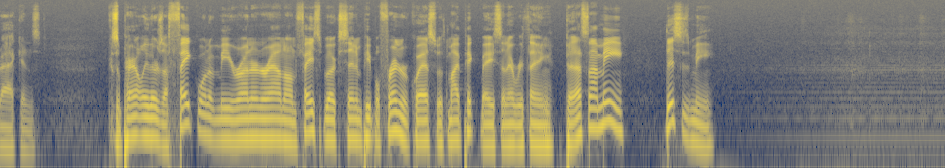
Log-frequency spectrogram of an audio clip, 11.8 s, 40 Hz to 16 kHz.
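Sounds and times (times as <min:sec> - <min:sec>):
speech: 0:00.0 - 0:00.8, 0:01.4 - 0:09.0
refrigerator humming loudly: 0:09.3 - 0:11.8.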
